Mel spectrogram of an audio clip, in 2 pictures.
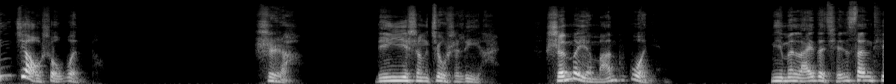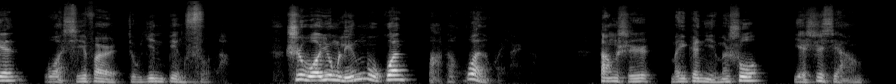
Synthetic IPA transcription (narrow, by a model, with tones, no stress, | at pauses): nt͡ɕjɑ˥˧ʊʂo˥˧ʊwə˥˧nt̪ɑ˥˩ʊ | ʂɻ̩˥˩ɐ̰˩ | li˧˥ni˥ʂɤ˥ŋt͡ɕjo˥˧ʊʂɻ̩˥˧li˥˧xa˥˩ɪ | ʂə˧˥nmə˧jɛ˨˩ma˧˥npu˧˥kwɔ˥˩ni˧˥n | ni˨˩mə˧nla˧˥ɪd̪ə˧t͡ɕʰjɛ˧˥nsa˥nt̪ʰjɛ˥n | wɔ˨˩ɕi˧˥fə˞˥˧t͡ɕjo˥˩ʊi˥npi˥˩ŋsɹ̩˨˩lə˦ | ʂɻ̩˥˩wɔ˨˩jʊ˥˩ŋli˧˥ŋmu˥˩kwa˥npa̰˨˩t̪ʰa˥xwa˥˧nxwe˧˥ɪla˧˥ɪd̪ə̥ | t̪ɑ˥ŋʂɻ̩˧˥ | me˧˥ɪkə˥nni˨˩mə˦nʂwɔ˥ | jɛ˨˩ʂɻ̩˥˩ɕjɑ̰˨˩˦ŋ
